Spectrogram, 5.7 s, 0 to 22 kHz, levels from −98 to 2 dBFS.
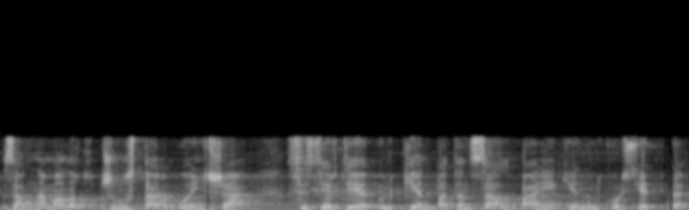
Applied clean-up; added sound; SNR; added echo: none; none; none; none.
